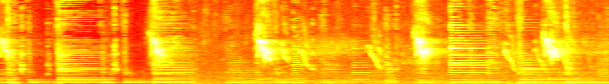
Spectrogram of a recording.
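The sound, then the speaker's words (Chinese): Two small birds chirp in short, high bursts by a tree on a mountain on a sunny day, recurring roughly every second or so over a steady, sustained tonal background, with no one speaking. “正当大家熟睡的时候，有两只小鸟在旁边徘徊着，到底是在做什么呢？”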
